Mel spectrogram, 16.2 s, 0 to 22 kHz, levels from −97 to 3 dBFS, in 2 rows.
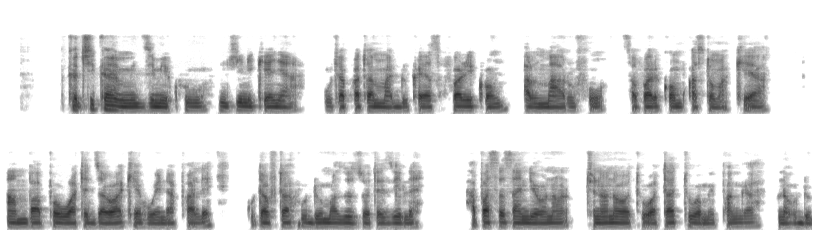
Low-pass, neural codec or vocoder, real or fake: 7.2 kHz; none; real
